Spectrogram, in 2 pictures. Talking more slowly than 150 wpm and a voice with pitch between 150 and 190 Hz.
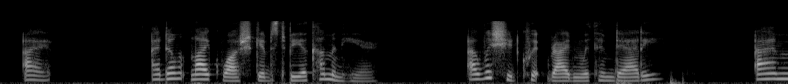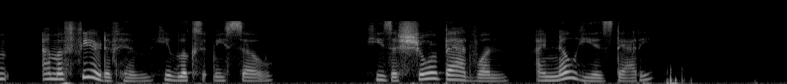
Yes: slow, 135 wpm; medium, 185 Hz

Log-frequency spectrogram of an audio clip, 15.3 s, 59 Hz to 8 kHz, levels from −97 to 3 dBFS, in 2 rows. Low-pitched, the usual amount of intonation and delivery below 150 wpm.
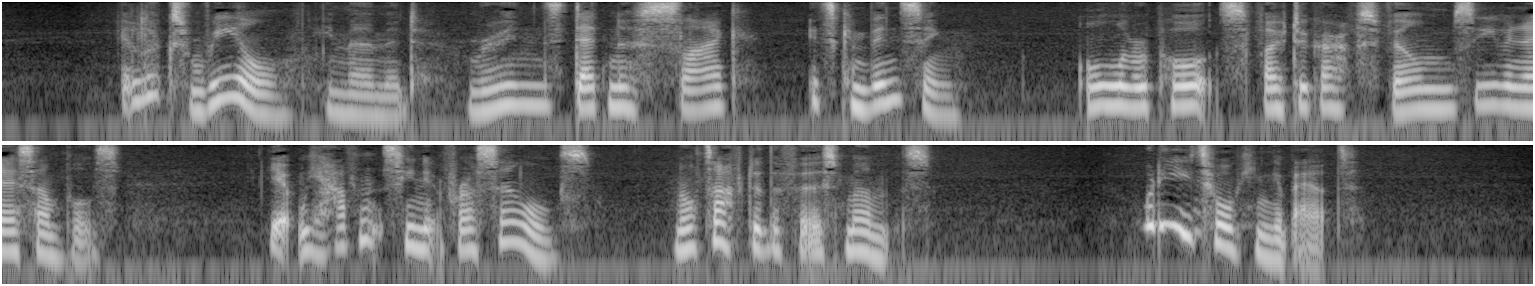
No: high, 195 Hz; average, 4.2 semitones; average, 140 wpm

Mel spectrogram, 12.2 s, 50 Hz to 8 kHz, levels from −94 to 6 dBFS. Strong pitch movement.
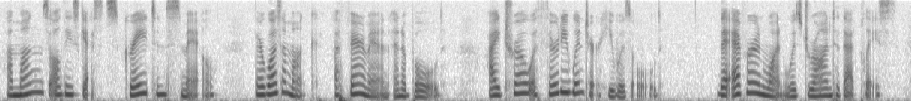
No: average, 4.3 semitones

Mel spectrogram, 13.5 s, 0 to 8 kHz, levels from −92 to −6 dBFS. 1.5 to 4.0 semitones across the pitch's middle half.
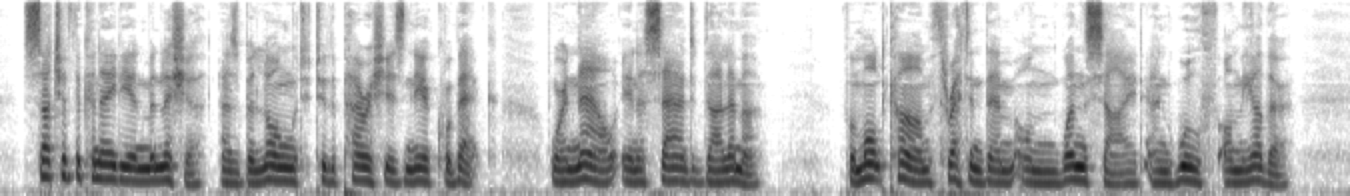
Yes: average, 2.9 semitones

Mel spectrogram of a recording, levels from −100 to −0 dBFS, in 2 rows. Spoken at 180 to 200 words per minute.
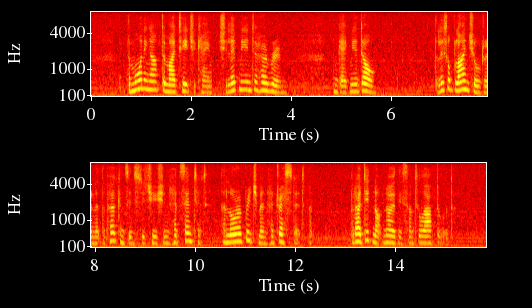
No: average, 160 wpm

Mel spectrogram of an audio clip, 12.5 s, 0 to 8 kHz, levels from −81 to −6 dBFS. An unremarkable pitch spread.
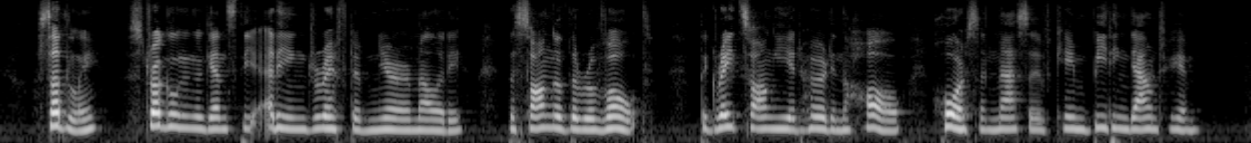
No: narrow, 2.0 semitones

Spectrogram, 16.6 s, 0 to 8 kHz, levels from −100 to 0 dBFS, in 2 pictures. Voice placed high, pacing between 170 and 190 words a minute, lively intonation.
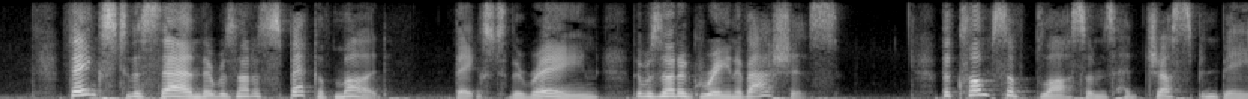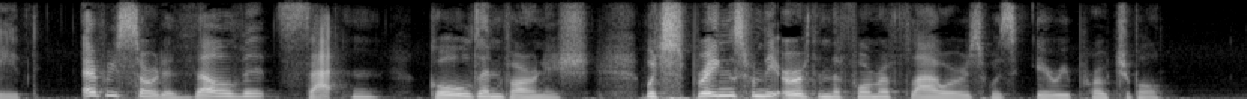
Yes: high, 210 Hz; average, 180 wpm; wide, 5.7 semitones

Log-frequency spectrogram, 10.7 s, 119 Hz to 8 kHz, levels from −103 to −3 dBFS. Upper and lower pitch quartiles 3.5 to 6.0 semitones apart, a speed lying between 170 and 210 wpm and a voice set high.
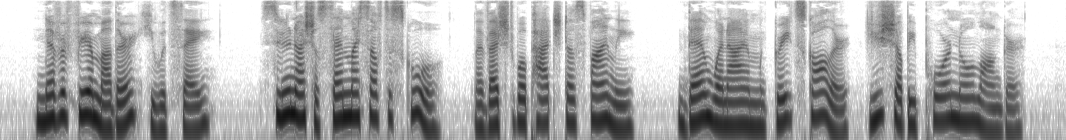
Yes: average, 4.5 semitones; average, 175 wpm; high, 205 Hz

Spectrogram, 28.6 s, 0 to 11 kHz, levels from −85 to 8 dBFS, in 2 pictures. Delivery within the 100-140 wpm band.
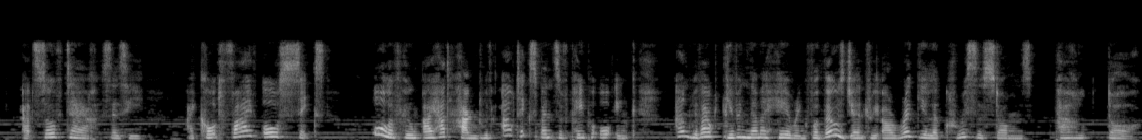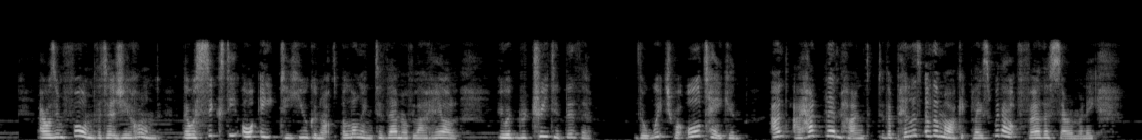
No: average, 160 wpm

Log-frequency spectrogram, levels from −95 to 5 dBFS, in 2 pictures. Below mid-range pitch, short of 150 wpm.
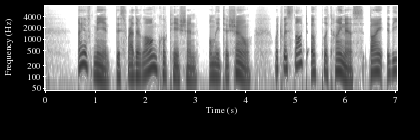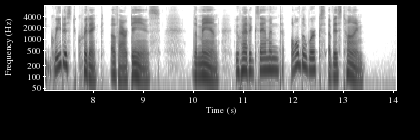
Yes: low, 115 Hz; average, 140 wpm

